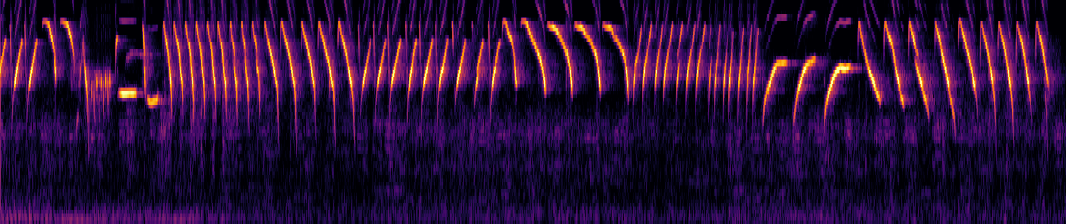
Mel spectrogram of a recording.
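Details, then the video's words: A domestic canary sings a long, continuous song of rapid high chirps and downward-swept trills with brief rolling buzzy phrases, played as a model for young canaries learning to sing. "KENARI Gacor PANJANG Cuit Cuit"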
